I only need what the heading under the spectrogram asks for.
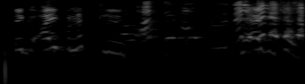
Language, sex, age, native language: Icelandic, male, 18-19, Icelandic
